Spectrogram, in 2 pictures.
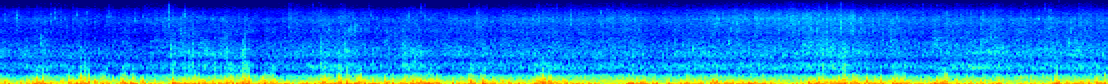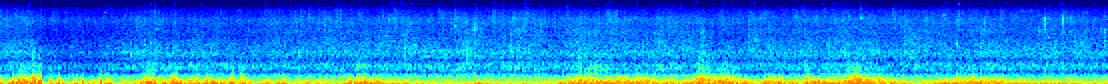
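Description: Wind buffeting the camera microphone: a loud, gusty low rumble that rises and falls every second or so.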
